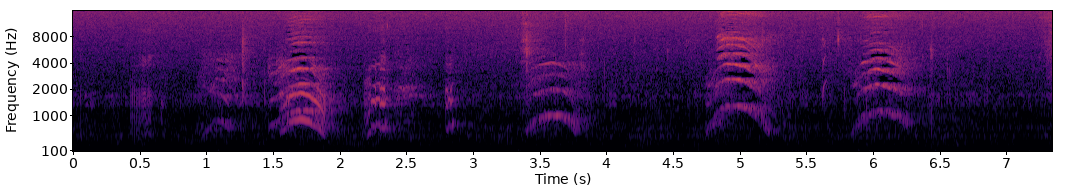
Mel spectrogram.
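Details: Motherless baby kitten being hand-raised indoors cries in a string of five arched, wavering mews spaced about a second apart, each rising and dropping in pitch, over a quiet background.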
